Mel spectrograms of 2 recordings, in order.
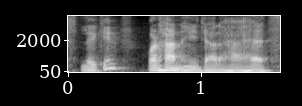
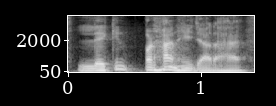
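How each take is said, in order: Both takes have the same delivery.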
